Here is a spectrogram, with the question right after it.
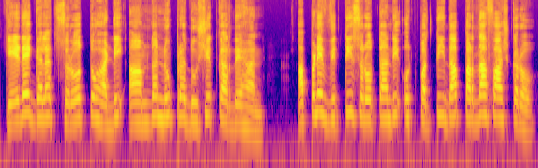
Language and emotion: Punjabi, disgusted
